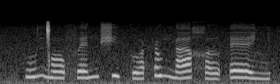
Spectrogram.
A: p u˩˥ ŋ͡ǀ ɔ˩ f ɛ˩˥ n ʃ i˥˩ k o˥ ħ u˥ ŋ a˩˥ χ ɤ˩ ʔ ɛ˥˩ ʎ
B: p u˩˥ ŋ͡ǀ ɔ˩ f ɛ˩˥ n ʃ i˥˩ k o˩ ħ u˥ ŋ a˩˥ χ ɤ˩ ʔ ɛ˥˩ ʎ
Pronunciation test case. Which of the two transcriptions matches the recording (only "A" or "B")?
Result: B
